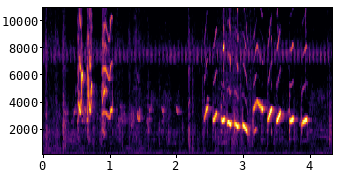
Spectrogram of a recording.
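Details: Greater green leafbird singing in the morning: a few high chirps, then a quick run of clear whistled notes sliding down and repeating about ten times in under two seconds.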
